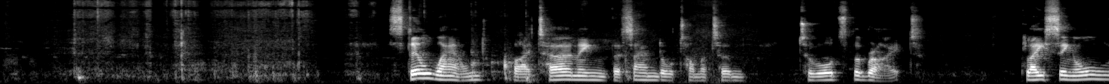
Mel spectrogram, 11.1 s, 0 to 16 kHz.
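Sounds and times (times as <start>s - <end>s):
cardboard box rustling and scraping: 0.7s - 3.2s.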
